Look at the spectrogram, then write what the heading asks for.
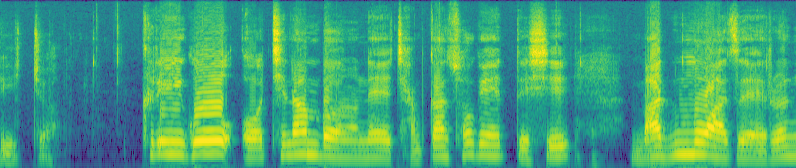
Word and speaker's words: mademoiselle: 그리고 지난번에 잠깐 소개했듯이 마드모아젤은 이제 발음을 세 가지로 할 수 있는데 이제 발음 규칙에 들어맞는 거는 첫 번째죠. 마드모아젤. 그리고 이제 일상생활에서 하다 보면 이 단어도 길고 발음도 기니까 약간 그 단어 내에서 그 자음 모음 사이에 변화가 오죠. 그래서 맘무아젤 혹은 만무아젤, 드 음이 사라지고 M이 한 번 더 나오거나 N이 나오거나 이런 식으로요.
